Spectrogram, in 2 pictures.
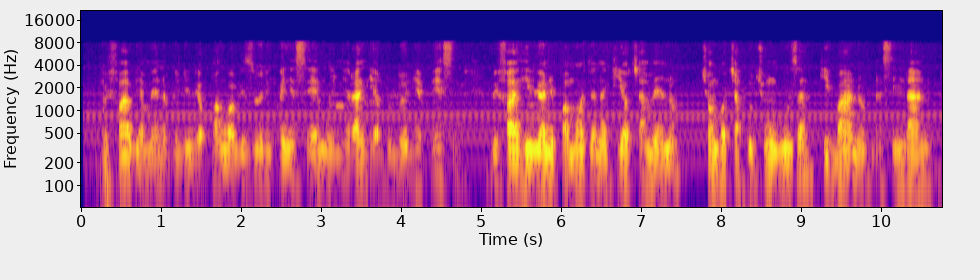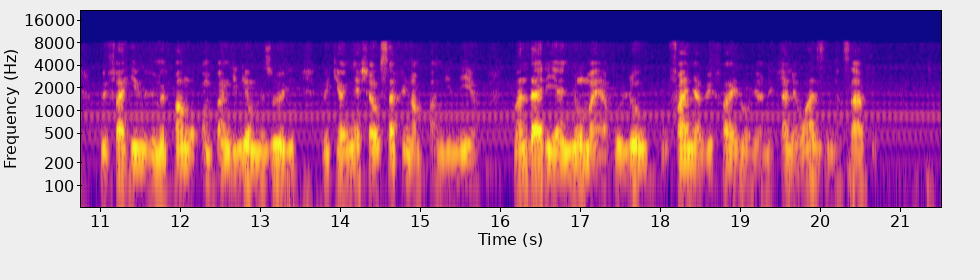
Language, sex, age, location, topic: Swahili, male, 25-35, Nairobi, health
